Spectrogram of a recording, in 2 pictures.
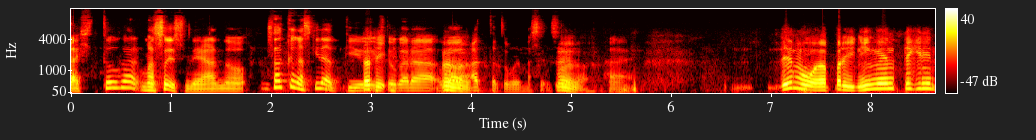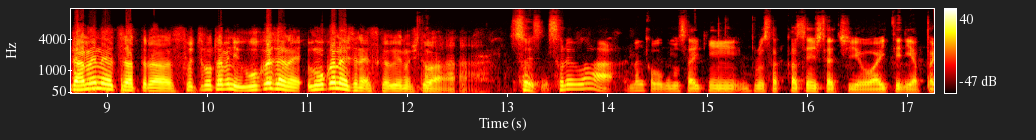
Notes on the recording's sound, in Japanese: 歩きながら1時間、対談する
